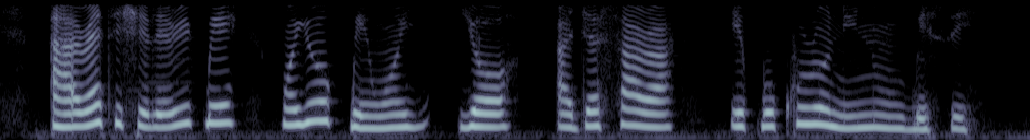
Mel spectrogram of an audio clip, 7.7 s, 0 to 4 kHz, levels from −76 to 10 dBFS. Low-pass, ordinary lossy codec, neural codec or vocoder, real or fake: 3.6 kHz; none; none; real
